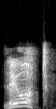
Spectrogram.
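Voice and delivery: loud, high shouted command; commanding spell word. A narrator's reading. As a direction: call up a wall of light.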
